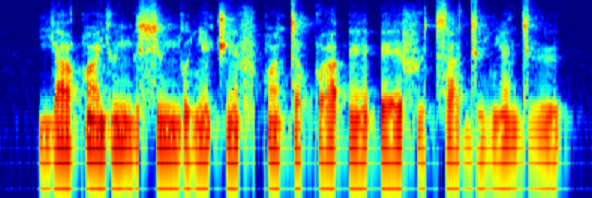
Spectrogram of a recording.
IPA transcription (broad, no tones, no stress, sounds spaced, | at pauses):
j a qʷ ɛ̃ j ʏ ɲ ʏ s ʏ ɲ ɔ ʎ æ̃ t͡ʃ ɛ̃ f qʷ ɛ̃ t ʏ qʷ a ʔ ɛ̃ ʔ ɛ f ʏ t͡s a d ʏ ʎ æ̃ d ʏ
